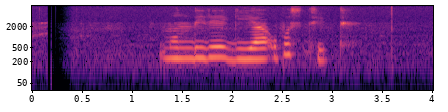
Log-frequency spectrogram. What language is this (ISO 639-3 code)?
ben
